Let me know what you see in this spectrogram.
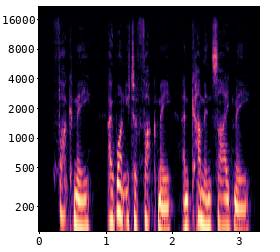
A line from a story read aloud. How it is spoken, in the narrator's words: she whispered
